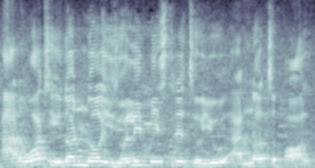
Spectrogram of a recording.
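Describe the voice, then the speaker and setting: High-voiced Nigerian Igbo man lecturing, echoey recording. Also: fairly quick. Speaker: traditional religion teacher and online video host. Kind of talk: unscripted religious lecture to camera. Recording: echoey room with clear background noise.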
